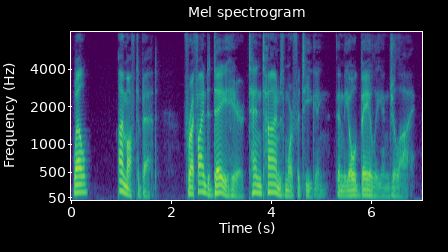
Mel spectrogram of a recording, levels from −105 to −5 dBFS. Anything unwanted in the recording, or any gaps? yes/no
no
